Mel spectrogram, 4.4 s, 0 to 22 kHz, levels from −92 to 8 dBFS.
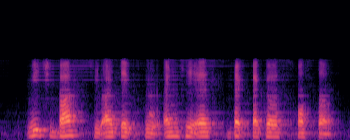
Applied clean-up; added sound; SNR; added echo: neural separator model SepFormer DNS4.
